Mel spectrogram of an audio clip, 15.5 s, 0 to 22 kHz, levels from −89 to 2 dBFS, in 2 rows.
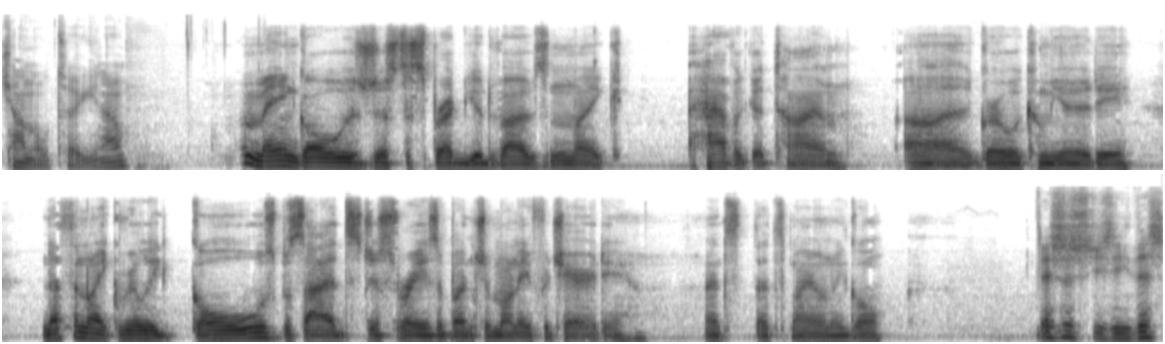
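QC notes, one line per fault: No faults stood out on listening to the speech in this clip.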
